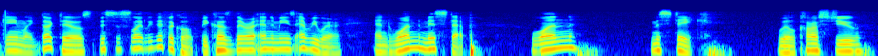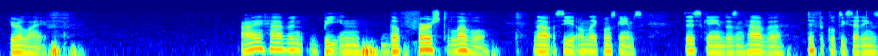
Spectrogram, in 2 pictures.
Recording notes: I'm still working on fixing the mic!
